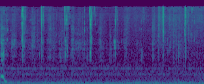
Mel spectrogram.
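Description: Someone bites into and chews crispy tater tots seasoned with lemon zest, eaten plain without dip. Faint, irregular crunches and clicks sound over a low steady background, with no talk.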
